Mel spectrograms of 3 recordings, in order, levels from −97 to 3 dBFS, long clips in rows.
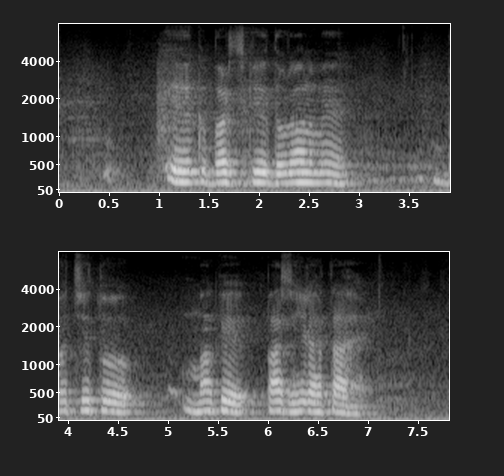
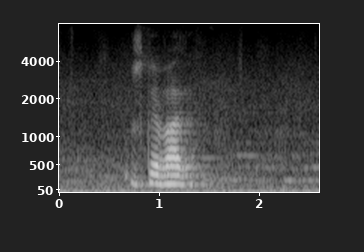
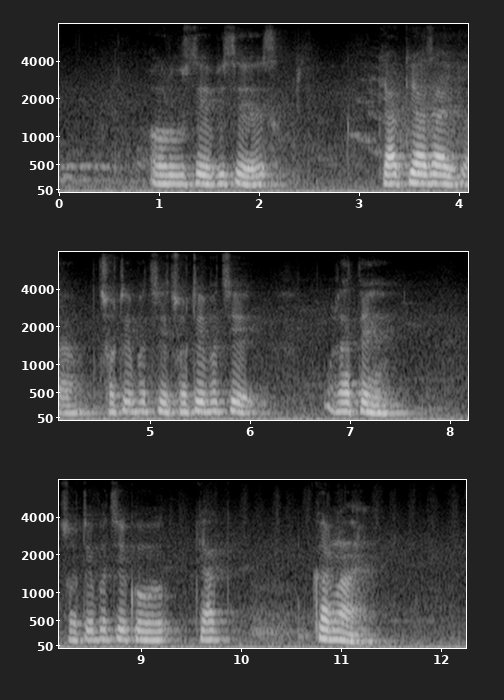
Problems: constant background noise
